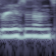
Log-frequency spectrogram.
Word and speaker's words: reason: In Elizabethan times, the EA in reason would have been pronounced like the AI in raising, yielding a dirty joke.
